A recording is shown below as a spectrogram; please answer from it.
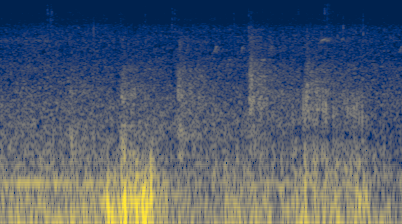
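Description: Footsteps in sandals on paving and wooden decking, a light slap about every half second, the loudest about a second in, over low wind rumble on the microphone and a faint steady hum.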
